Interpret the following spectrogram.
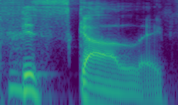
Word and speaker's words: fiscale: And he's like, it's not a fish. It is not a coda fiscale. It's fiscale.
